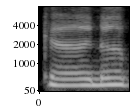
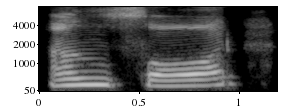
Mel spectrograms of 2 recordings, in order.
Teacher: اب آپ کو الف بھی ہیوی ہو رہا ہے کیونکہ اس کے ساتھ صاد اٹیچ ہے جو کہ ہیوی لیٹر ہے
